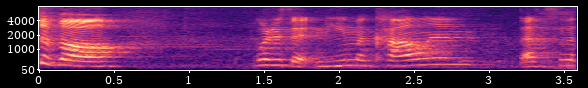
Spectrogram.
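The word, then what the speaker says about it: Nemacolin: all what is it nema collin that's the name of the resort is that how you say it yeah nema collin nimasalan something it's a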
